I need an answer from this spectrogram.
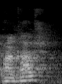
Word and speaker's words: Pankaj: Yeah, Pankaj.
